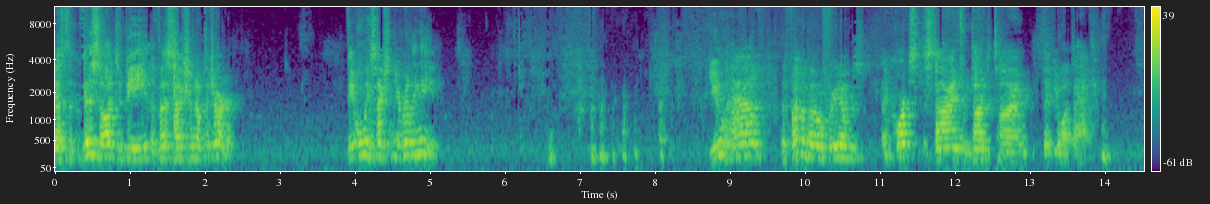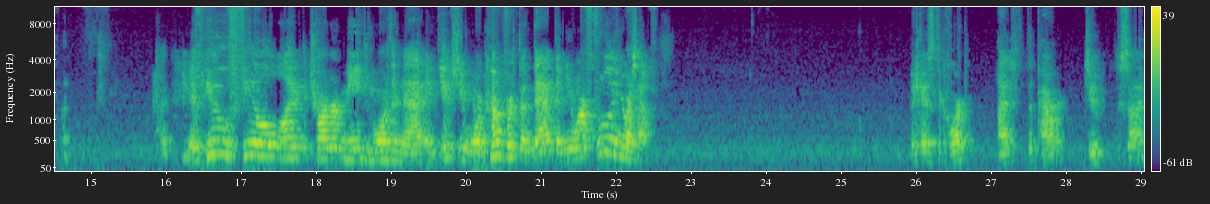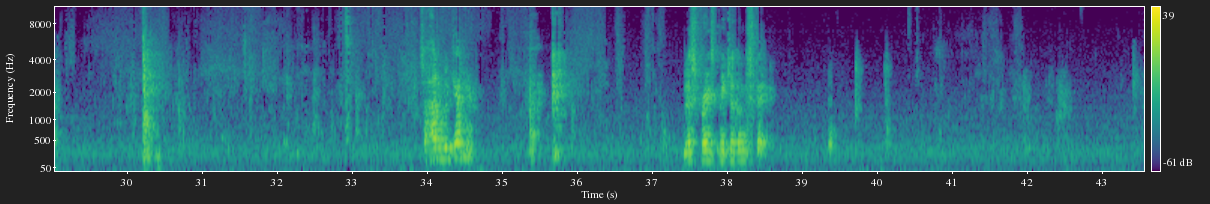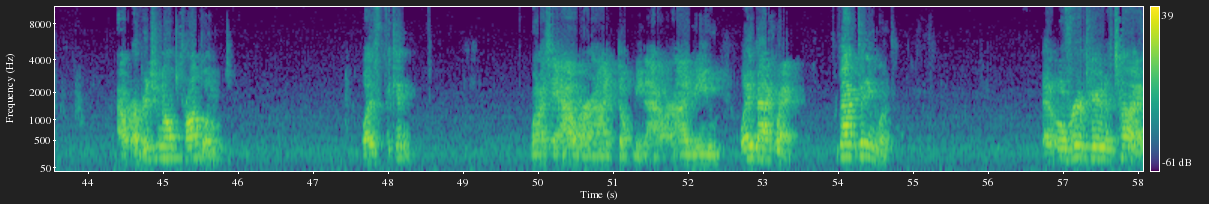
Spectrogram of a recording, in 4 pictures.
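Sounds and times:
man speaking: 0.0 - 2.5, 3.9 - 5.2, 8.7 - 14.0, 26.0 - 29.2, 33.9 - 34.7, 37.4 - 38.7, 44.4 - 45.8
people chuckling: 6.8 - 8.4.

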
